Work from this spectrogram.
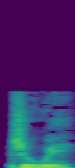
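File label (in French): "jouer", French; vocabulaire; le lexique des vacances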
